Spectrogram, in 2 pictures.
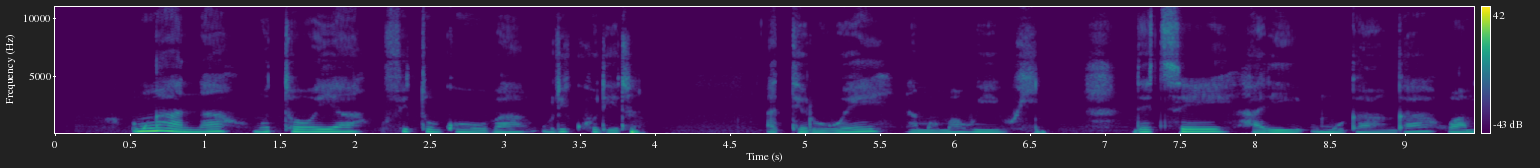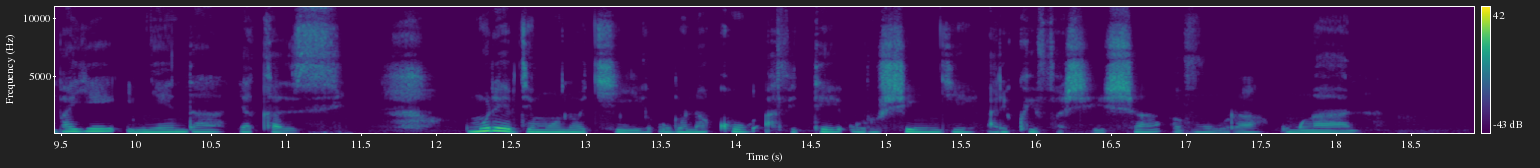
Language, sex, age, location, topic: Kinyarwanda, female, 25-35, Kigali, health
